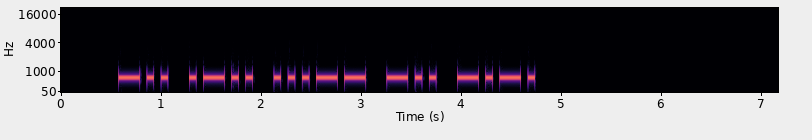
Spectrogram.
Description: Morse code, heard as a keyed tone, about 17 wpm, 700 Hz. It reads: DL3DC
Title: DXCC-100 Call Signs - 5 Characters - Repeated 3x - 17wpm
